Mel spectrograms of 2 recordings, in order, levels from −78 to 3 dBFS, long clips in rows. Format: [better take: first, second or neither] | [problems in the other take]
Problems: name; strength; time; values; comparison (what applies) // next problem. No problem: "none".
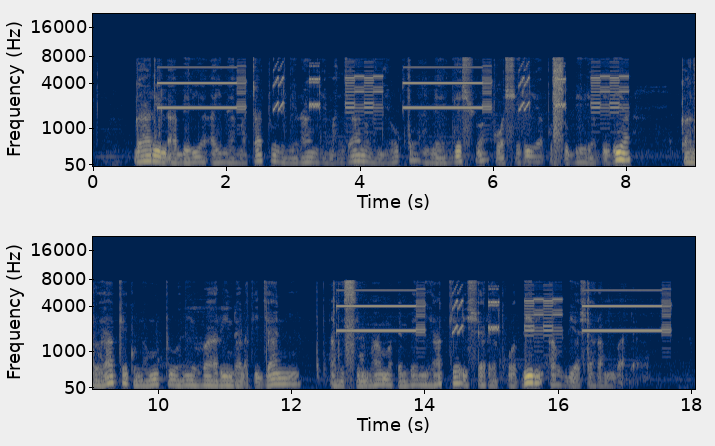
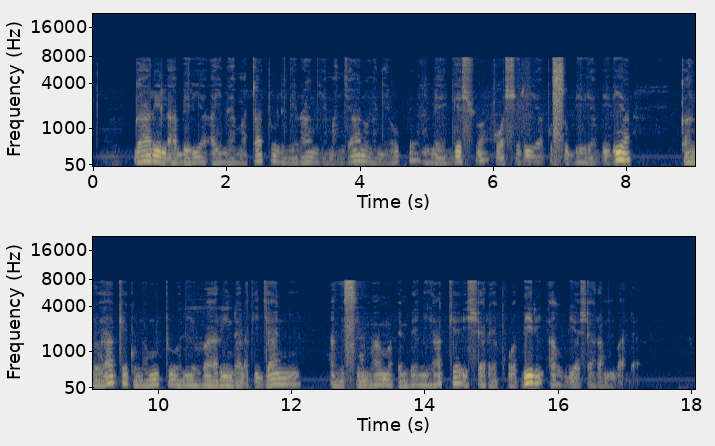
second | background sound (Car); 1 dB above the speech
